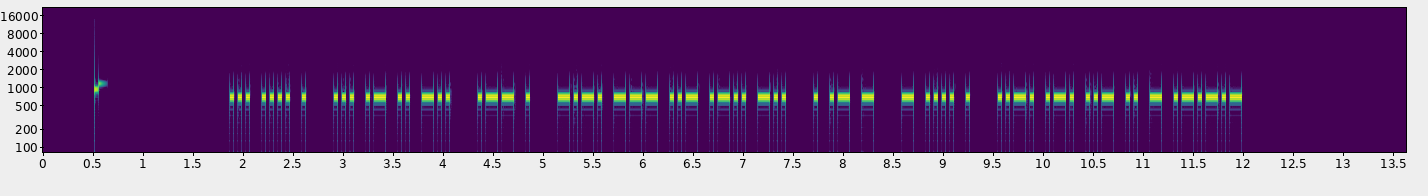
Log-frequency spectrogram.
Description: Morse code, heard as a keyed tone, about 30 wpm, 700 Hz. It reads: SHE SAID WE COULD EAT THE FRUIT.
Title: Sentences from Top 1300 Words 30wpm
